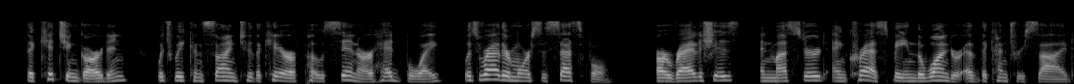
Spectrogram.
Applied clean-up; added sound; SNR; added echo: none; none; none; none.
